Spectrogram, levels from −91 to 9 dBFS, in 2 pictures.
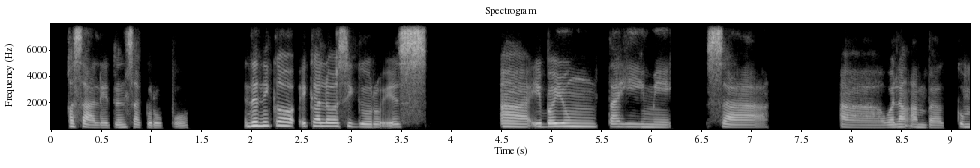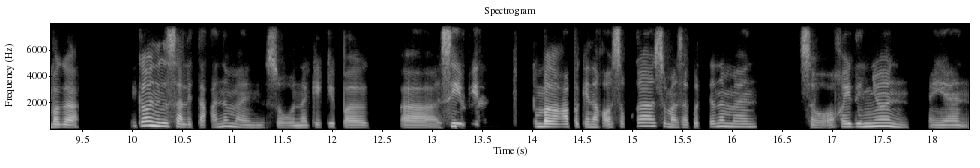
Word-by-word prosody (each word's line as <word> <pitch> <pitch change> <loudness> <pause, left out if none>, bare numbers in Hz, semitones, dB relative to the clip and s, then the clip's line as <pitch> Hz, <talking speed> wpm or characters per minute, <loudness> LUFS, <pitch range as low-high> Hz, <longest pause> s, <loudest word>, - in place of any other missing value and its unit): kasali 175 -7 +2
dun 180 0 -2
sa 195 - 0
grupo, 155 -2 -6 0.6
and 240 - +1
then 280 - +10
ikaw 280 -1 +5
ikalawa 250 0 +3
siguro 205 -5 -2
is, 200 - +6 0.8
ah, 215 -2 +4
iba 225 0 +3
'yung 225 -2 +3
tahimik 200 -3 -2 0.3
sa, 180 -4 +1 0.8
ah, 170 -3 -4
walang 195 +1 0
ambag, 175 -4 -4
kumbaga 190 -3 +1 0.5
ikaw 295 +1 +4
nagsasalita 210 -9 +2
ka 175 - -7
naman, 175 -8 -5
so 155 0 -5
nakikipag, 165 +1 -5 0.4
ah, 165 -1 0
civil, 210 -1 0 0.5
kumbaga 210 -2 +4
kapag 205 - -9
kinakausap 190 +2 -2
ka 255 0 0
sumasagot 185 -6 -4
ka 210 - -6
naman 210 -2 -2 0.4
so 180 -2 -4
okey 210 +3 -2
din 215 +1 +2
'yun, 245 -1 +3 0.4
ayan. 165 0 -5
200 Hz, 125 wpm, -23 LUFS, 175-225 Hz, 0.8 s, then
